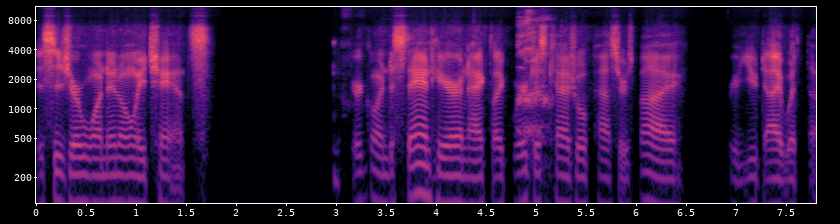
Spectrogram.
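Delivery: barely audible, very quiet, menacing half-whisper. In a tabletop game, a player's character steps close to a man: half-whispered threat. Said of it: "I just whisper in his ear".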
